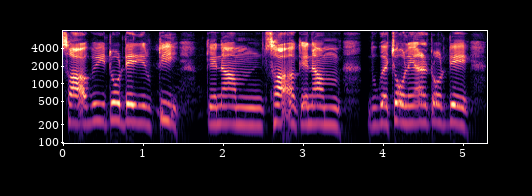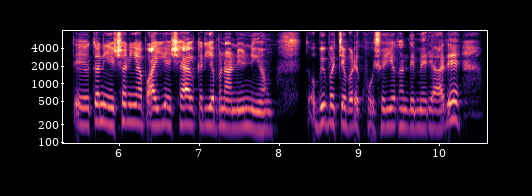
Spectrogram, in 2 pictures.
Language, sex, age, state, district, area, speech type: Dogri, female, 45-60, Jammu and Kashmir, Samba, rural, spontaneous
